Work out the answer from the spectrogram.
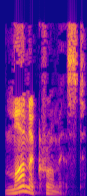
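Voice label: "monochromist", English, British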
